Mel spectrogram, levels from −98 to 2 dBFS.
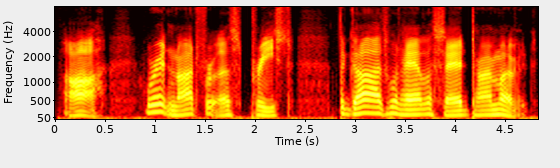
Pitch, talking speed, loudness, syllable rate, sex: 130 Hz, 200 wpm, -17 LUFS, 4.5 syllables/s, male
